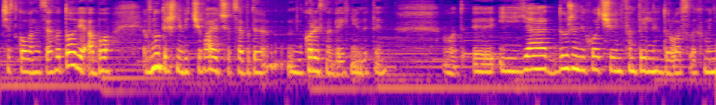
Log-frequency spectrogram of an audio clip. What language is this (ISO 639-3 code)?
ukr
